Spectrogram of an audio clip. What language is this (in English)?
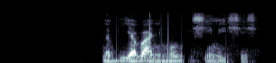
Kinyarwanda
